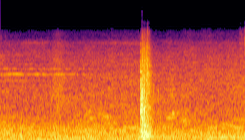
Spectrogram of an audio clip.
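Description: A vehicle engine running with a steady low hum, and one sharp thump about a second and a half in.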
